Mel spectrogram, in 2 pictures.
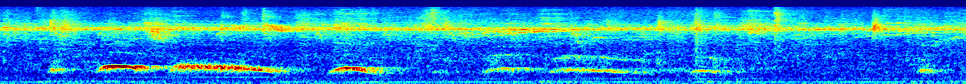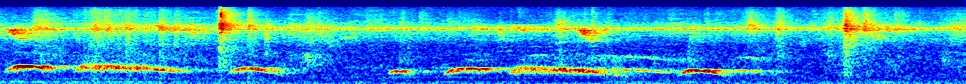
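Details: Spotted dove, Ba Vì, Hanoi, Vietnam, held at a dove-breeding farm. It repeats its cooing phrase three times in ten seconds, each a short series of mellow, hollow notes, with a steady faint hum beneath.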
